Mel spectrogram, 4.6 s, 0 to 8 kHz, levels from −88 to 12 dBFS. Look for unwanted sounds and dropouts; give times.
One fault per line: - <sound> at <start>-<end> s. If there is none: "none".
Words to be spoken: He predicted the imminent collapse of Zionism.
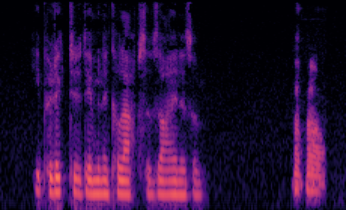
- laugh at 3.9-4.4 s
